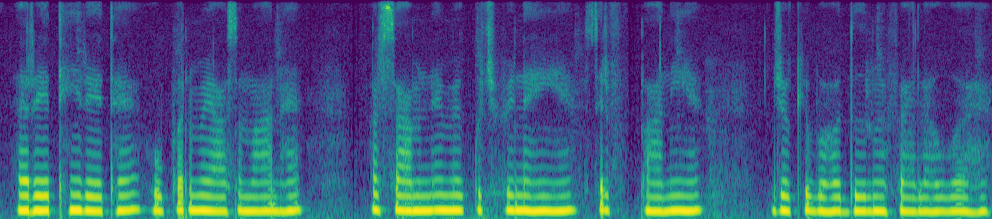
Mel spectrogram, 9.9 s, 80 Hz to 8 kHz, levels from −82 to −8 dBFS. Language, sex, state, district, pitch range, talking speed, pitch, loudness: Hindi, female, Goa, North and South Goa, 190-200 Hz, 150 wpm, 195 Hz, -15 LUFS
